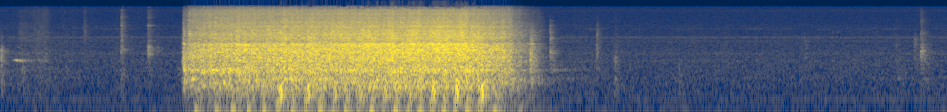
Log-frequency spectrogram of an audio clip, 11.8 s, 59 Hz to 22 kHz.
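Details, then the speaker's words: 1944 L, free project, cranked on electric start cart with gasoline poured into the intake: four seconds of cranking with a few uneven catches that never take; spark lost as spark tester grounded against cylinder head. "So it tried to fire there with some fuel."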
